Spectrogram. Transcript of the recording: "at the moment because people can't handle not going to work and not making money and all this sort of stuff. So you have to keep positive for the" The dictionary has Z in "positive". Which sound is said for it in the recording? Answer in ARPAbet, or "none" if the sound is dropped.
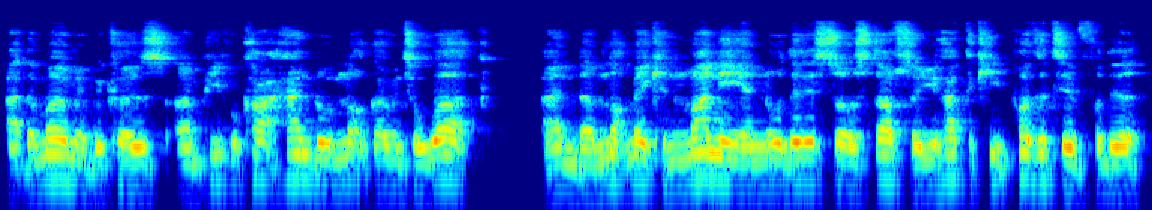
Z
